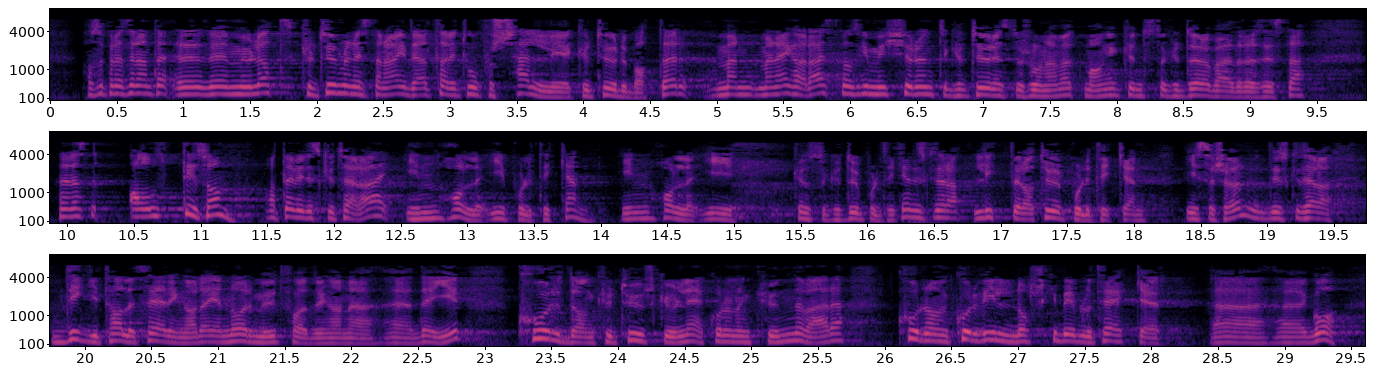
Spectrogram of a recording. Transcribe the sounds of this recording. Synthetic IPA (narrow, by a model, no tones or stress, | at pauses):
ɑls̬ɔpʰɾɛsɪd̪ɛnt̪d̪ɛæɾmʉːlɪɑt̪kʰʉlt̪ʰʉːɾmɪnɪst̪əɳɔɛɡd̪eːlt̪ʰɑːɾɪt̪ʰuːfɔʂɛlɪəkʰʉlt̪ʰʉːɾɖɛbɑt̪ːəɾmɛnmɛnɛɡhɑɾæɪst̪ɡɑnskəmʏçəɾʉnt̪ːɪkʉlt̪ʰʉːɾɪnsɪt̪ʉʂunæmœt̪ːmɑŋːəkʰʉnst̪ɔkʉlt̪ʉːɾɑɾbæɪd̪əɾəd̪ɛsɪst̪ə | d̪æɾnɛst̪n̩ | ɑlt̪ɪsɔnːɑt̪̚d̪ɛʋɪd̪ɪskʉt̪ʰeːɾɑɪnːhɔlːəʔɪpʰʊlɪt̪ʰɪkːən | ɪnːhɔlːəʔɪkʰʉnst̪ɔkʉlt̪ʉːɾpʰʊlt̪ɪkːənd̪ɪskt̪eːɾəlɪt̪əɾɑt̪ʰʉːɾpʰʊlɪt̪ʰɪkːən | ɪsæɪʂøːld̪ɪskʉt̪ʰeːɾə | d̪ɪɡɪt̪ʰɑlɪseːɾɪŋɑd̪æɪɛnɔɾməʉːt̪fɔɾd̪ɾɪŋɑnəd̪ɛjiːɾ | kʰʊɾd̪ɑnkʰʉlt̪ʰʉːʂkʉːln̩æɾkʰʊɖɑnd̪ɛnkʰʉnːəʋæːɾə | kʰʊɖɑnkʰʊɾʋɪlnɔʂkəbɪblɪʊt̪ʰeːkəɾ | ɡoː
